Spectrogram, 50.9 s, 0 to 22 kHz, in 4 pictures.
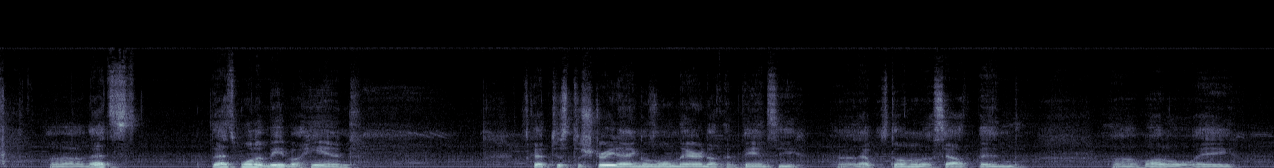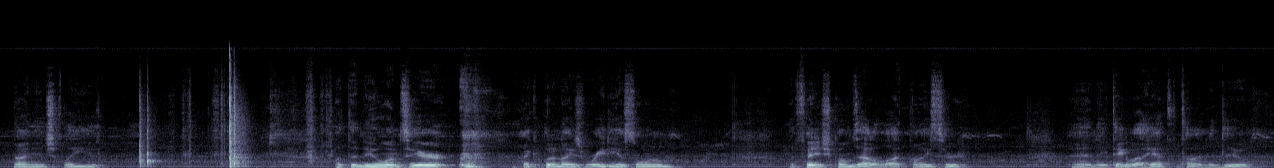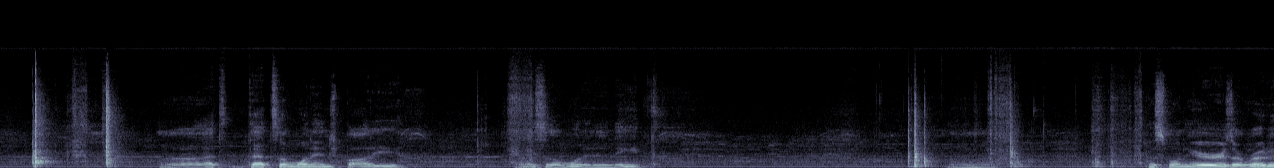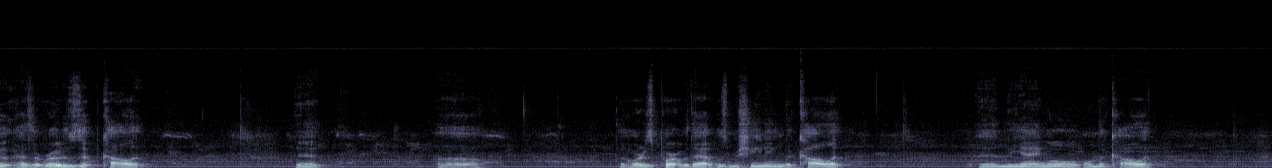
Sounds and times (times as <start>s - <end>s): Speech: 0.5s - 1.4s, 2.1s - 3.6s, 5.2s - 10.3s, 11.1s - 13.8s, 16.1s - 17.3s, 17.9s - 22.4s, 23.4s - 25.4s, 27.1s - 29.7s, 30.6s - 34.4s, 35.0s - 35.6s, 36.9s - 40.6s, 41.2s - 46.8s, 47.9s - 50.9s.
